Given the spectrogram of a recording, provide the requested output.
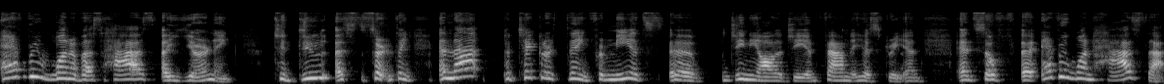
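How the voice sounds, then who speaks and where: Her pitch fairly high, a woman with a northern German accent makes very wide pitch swings. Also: moderate pace. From Mennonite community in Mexico. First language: Low German. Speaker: author and historian. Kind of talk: interview.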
